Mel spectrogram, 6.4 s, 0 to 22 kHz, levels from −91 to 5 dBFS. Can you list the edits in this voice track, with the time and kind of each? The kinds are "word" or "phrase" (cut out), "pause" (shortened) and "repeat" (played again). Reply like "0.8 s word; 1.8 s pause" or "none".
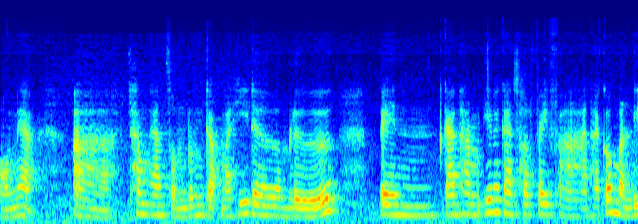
4.8 s word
